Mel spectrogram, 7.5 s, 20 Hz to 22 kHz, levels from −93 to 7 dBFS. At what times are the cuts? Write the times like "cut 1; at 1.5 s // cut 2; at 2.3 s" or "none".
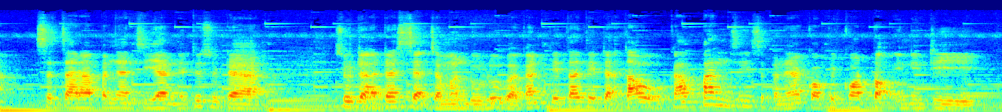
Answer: none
